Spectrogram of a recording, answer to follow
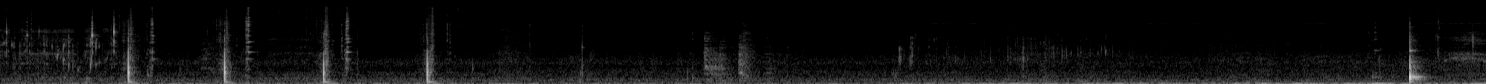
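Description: Chopsticks stirring sauce in a glass bowl, clinking sharply against the glass five or six times in the first few seconds. After that there are only faint handling sounds.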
